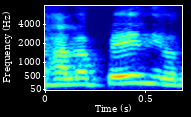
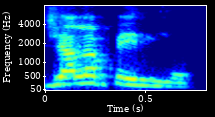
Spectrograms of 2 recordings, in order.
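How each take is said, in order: First: The word begins with a breathy H sound. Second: The word begins with a J sound. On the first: This is how a Spanish speaker says it. The speaker calls it right. "they don't say jalapeno" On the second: This is how someone who does not know Spanish says it. The speaker calls it wrong. "if they don't know little bit Spanish, they say jalapeno"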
